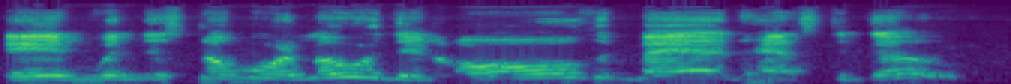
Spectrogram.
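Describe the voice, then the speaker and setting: A man with a husky voice giving informal, unscripted Bible commentary, rambling, repeating phrases and checking in with his listeners. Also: fairly high pitch, fairly even intonation, moderate pace, fairly bright tone, poor audio. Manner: rambling explanation with frequent check-ins like "all right?" and "okay?". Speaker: Bible teacher.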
